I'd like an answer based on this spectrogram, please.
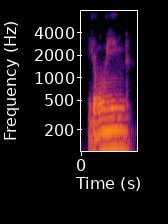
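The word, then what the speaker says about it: Ylourgne: by Clark Ashton Smith's Colossus of Yawning. Yawning is how you say that.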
